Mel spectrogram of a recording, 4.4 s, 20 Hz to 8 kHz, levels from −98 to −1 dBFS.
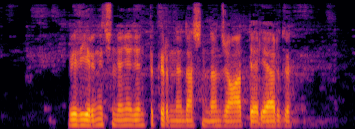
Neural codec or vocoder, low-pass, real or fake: none; 7.2 kHz; real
